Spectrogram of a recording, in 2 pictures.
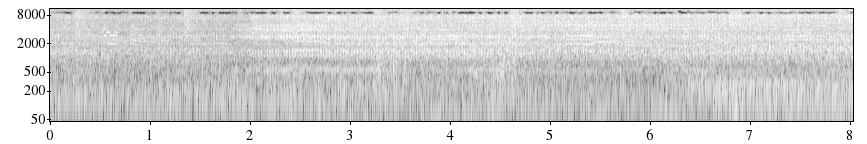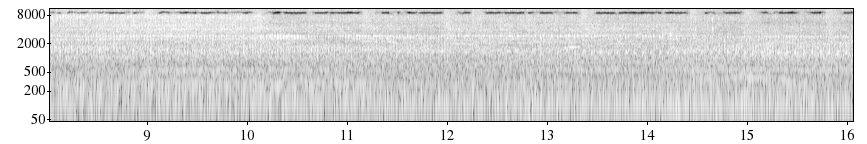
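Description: John Deere tractor's diesel engine running steadily as the tractor creeps forward. It grows louder about six seconds in, with a steadier low hum as the revs or load come up.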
